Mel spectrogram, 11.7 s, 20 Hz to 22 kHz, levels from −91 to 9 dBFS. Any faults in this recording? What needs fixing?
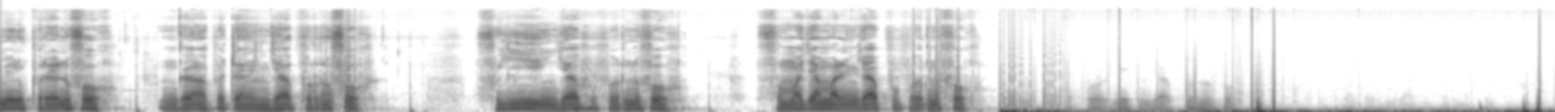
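Processor overload crackle: the processor repeatedly missed deadlines for very short buffers, around a millisecond and a half each, replaying stale audio fragments. This produces gritty crackling from 2.45 to 2.73 s, right after "gagaputung inja pupur", and a longer burst from 6.84 to 7.95 s following "fumoja maal inja". To prevent it, reduce processing load or use a larger buffer.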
